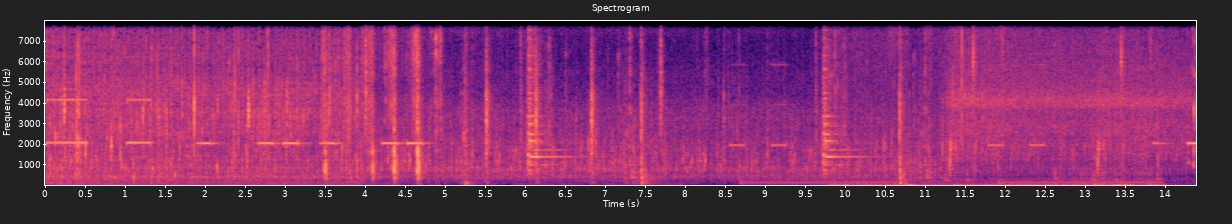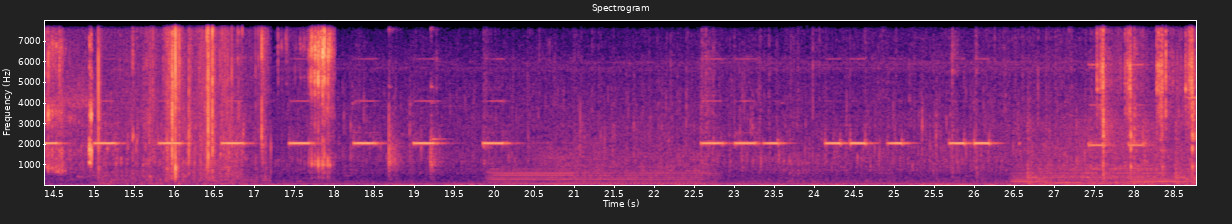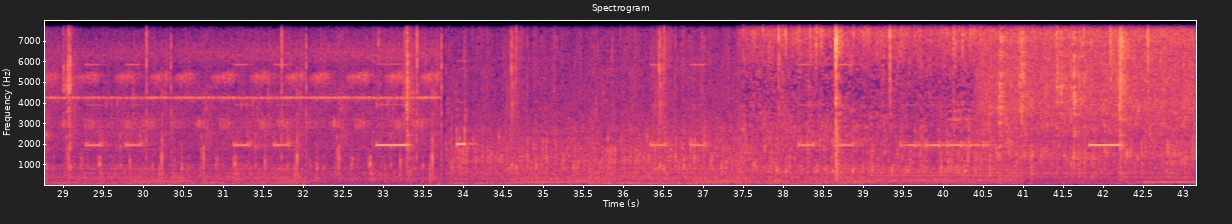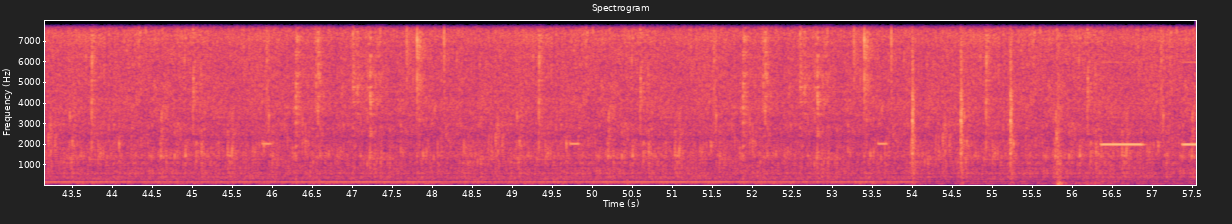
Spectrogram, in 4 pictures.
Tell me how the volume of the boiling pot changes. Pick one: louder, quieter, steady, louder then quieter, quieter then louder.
quieter then louder.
